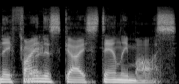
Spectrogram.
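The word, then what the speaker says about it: Motss: And they find this guy, Stanley Moss. It's spelled Motts, but they pronounce it as Moss. The T is silent, apparently. But Stanley Moss.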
